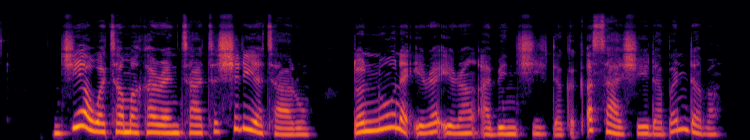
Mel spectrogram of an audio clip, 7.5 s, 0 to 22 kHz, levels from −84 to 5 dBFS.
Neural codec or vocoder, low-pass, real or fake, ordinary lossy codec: none; 14.4 kHz; real; none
